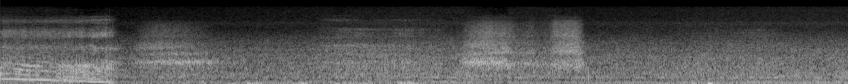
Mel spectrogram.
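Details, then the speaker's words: Adult with obstructive sleep apnea asleep: irregular heavy, noisy, laboured breathing with a brief snore over steady room noise, breathing deeply while struggling to bring in enough air. "anyways that's what sleep apnea sounds like even when i wasn't snoring in the first clip without a device you can still hear me like breathing deeply because i'm struggling to bring in enough air"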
